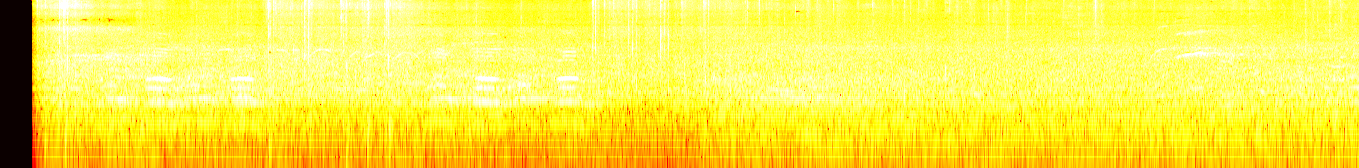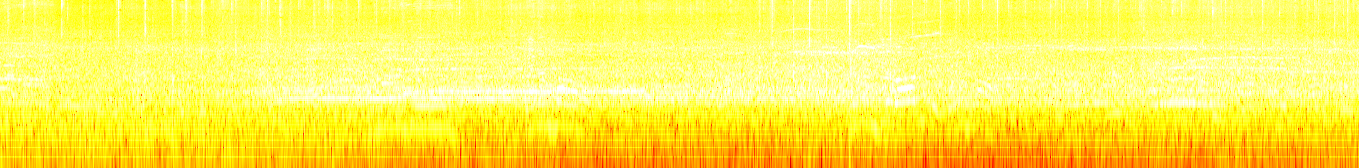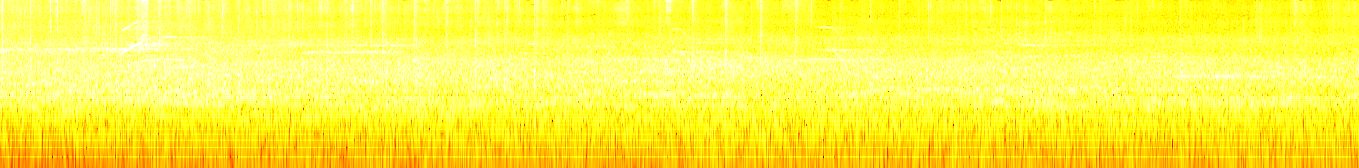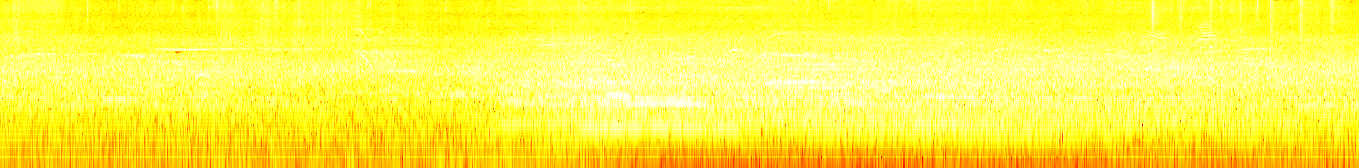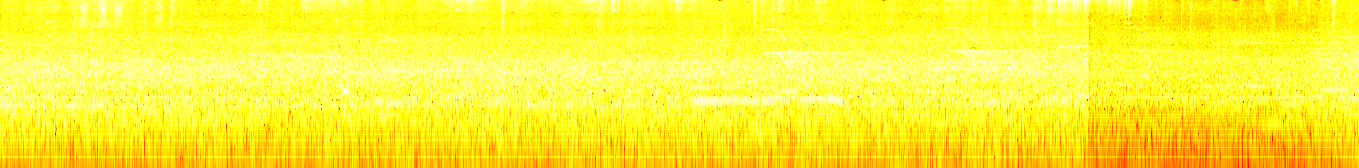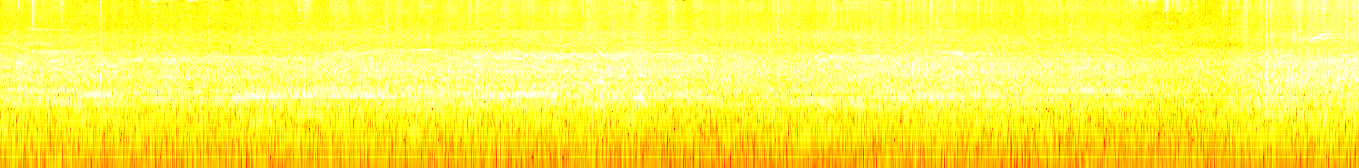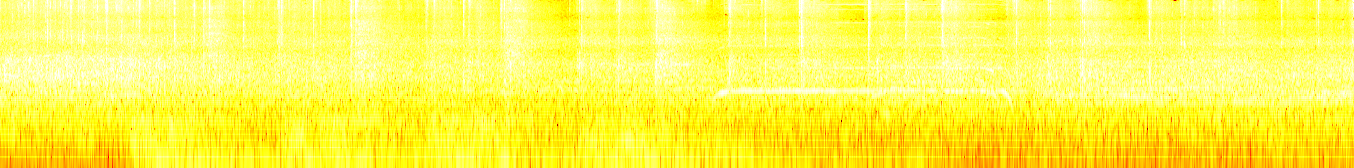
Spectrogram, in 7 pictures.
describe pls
Chants, cheers, and boos at a baseball game
Fans chanting, cheering, and booing at a Houston Astros playoff game
Baseball, boos, cheering, Houston-Astros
